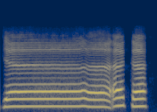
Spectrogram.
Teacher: So pada jim tengah lidah dengan langit tengah. Jaaka dibaca dengan empat ataupun lima sama dengan atas tadi.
